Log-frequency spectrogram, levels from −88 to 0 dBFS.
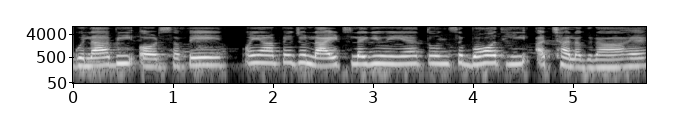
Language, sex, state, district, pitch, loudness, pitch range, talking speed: Hindi, female, Uttar Pradesh, Muzaffarnagar, 270 Hz, -15 LUFS, 235-290 Hz, 200 wpm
